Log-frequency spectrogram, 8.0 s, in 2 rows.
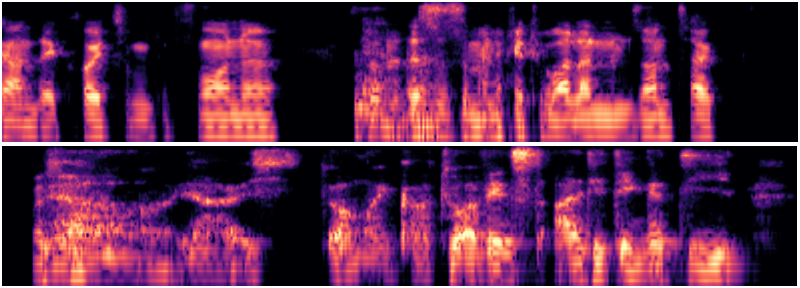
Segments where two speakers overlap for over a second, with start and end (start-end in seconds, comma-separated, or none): none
